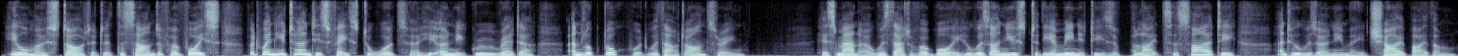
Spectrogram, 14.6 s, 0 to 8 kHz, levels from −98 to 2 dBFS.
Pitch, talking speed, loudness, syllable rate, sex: 200 Hz, 205 wpm, -17 LUFS, 5.7 syllables/s, female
